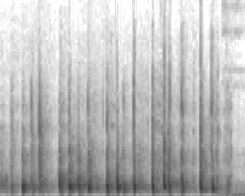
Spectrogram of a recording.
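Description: Rapid, irregular clatter of horse hoofbeats, as in a galloping-horse sound effect.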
